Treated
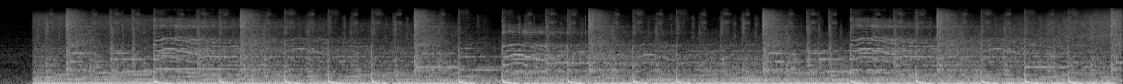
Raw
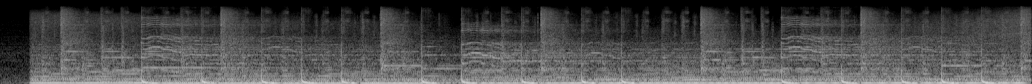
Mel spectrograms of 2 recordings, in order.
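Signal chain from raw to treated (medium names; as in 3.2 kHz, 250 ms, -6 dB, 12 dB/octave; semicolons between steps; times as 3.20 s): speed mistake 48 kHz file played as 44.1 kHz; trim +1 dB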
